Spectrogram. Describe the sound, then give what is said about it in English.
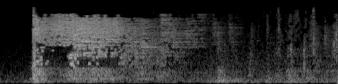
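A sudden loud crash of glass shattering as an intruder breaks into a retiree's home, followed by a couple of seconds of tinkling, scattering shards settling and fading. No voices. “Smith heard what he was waiting for. The sound of breaking glass.”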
